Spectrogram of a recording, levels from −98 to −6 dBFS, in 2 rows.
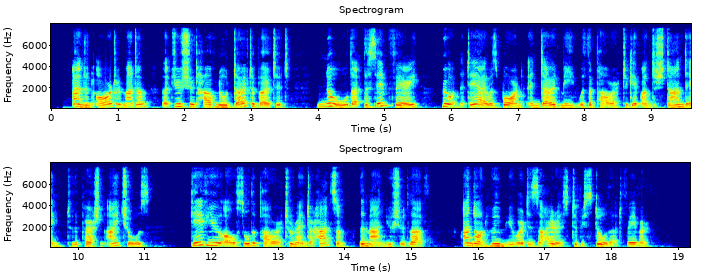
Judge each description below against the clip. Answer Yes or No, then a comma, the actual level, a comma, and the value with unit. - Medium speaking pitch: No, high, 205 Hz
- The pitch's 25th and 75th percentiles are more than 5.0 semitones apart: Yes, wide, 5.6 semitones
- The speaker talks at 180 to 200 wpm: Yes, average, 190 wpm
